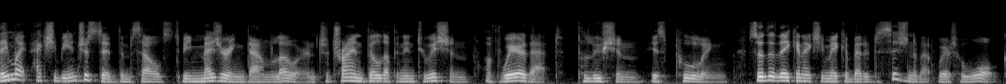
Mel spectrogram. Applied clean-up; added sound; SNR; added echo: none; none; none; none.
